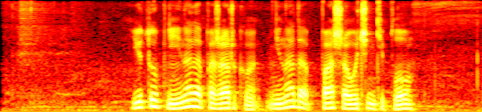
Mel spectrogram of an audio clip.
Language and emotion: Russian, neutral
